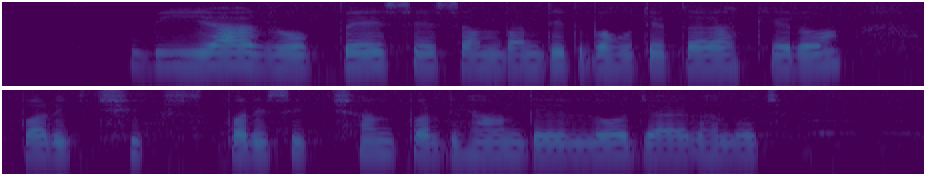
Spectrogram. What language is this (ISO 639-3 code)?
mai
